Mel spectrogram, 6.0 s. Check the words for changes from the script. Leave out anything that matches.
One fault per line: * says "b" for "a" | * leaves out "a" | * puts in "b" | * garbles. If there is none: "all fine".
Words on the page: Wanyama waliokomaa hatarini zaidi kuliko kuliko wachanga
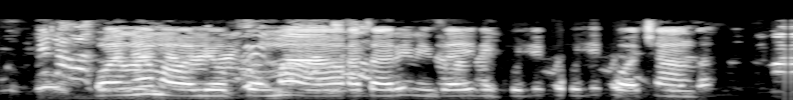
all fine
